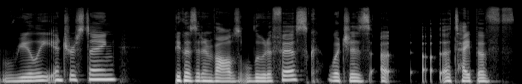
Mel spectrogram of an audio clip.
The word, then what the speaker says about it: lutefisk: That's how they say it, lutefisk.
